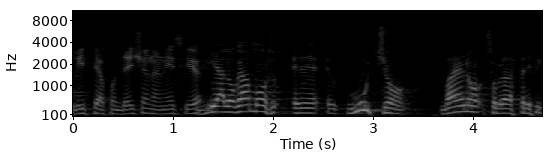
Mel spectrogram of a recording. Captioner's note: speaking spanish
